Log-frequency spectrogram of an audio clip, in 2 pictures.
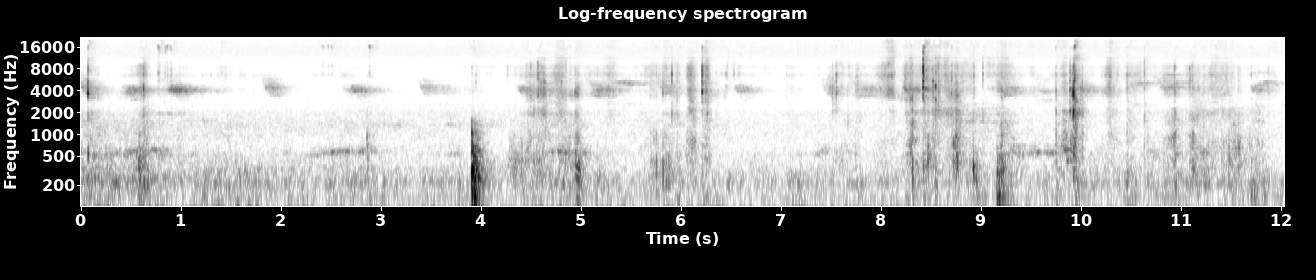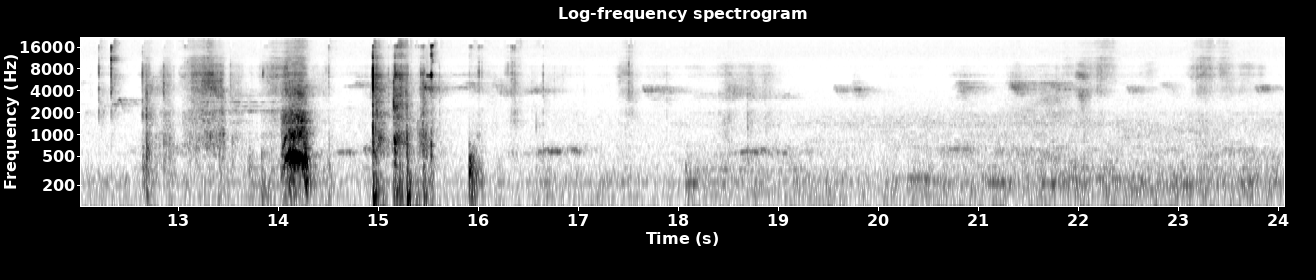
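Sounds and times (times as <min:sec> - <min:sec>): paper rustling and crinkling: 0:07.5 - 0:11.8.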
